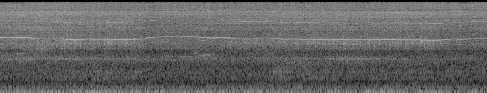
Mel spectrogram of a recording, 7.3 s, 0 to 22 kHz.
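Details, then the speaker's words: High-speed dental handpiece with 330 bur cutting along the central groove, leading slightly lingually, in a tooth 19 MO composite preparation demonstration: continuous high-pitched whine. "So we're just going to do the same as we usually do and cut right along the central groove, leading the bur a little bit lingually."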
